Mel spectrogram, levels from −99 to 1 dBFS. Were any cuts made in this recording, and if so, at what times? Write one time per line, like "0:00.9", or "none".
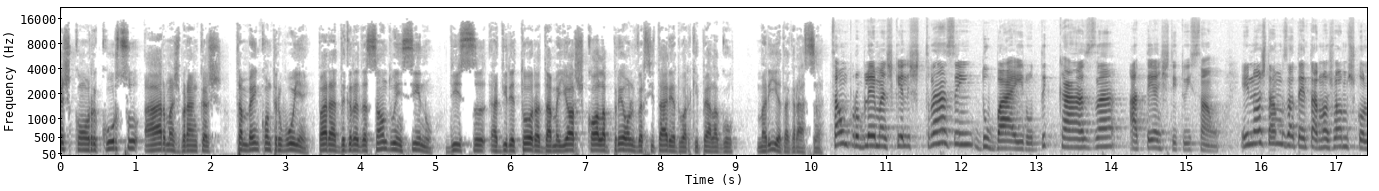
none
